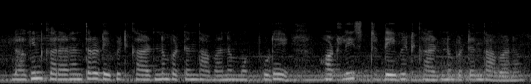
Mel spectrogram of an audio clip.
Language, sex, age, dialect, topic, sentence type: Marathi, female, 18-24, Northern Konkan, banking, statement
